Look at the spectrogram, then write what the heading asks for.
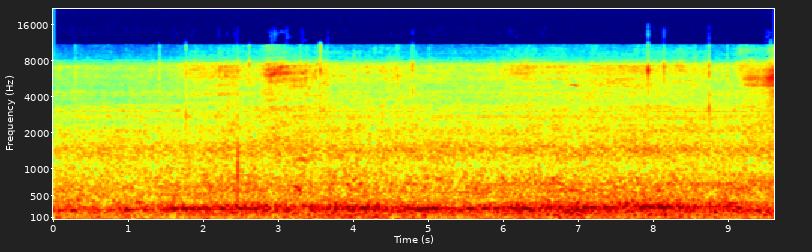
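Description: InterCity train rolling slowly through the station: a steady rumble with a constant low drone.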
